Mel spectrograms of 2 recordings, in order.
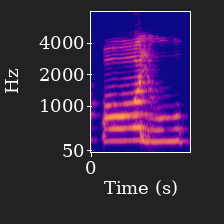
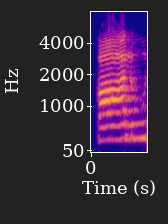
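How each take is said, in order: First: The vowel is heavy, with an o-like sound. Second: The vowel is thin, with a plain a sound. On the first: The speaker calls it right. "मोटा हर्फ है तो ओ की साउंड रखें" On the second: The speaker calls it wrong. "इसमें भी कालू नहीं करेंगे"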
